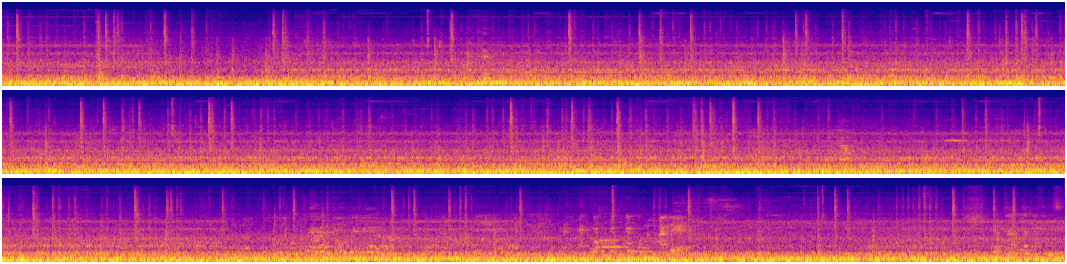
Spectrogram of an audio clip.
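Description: Rubber-tyred automated people mover (Mitsubishi Crystal Mover) running along its guideway, heard from inside the car: a steady low rumble with a constant motor whine of several held tones, and frequent small clicks and rattles.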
